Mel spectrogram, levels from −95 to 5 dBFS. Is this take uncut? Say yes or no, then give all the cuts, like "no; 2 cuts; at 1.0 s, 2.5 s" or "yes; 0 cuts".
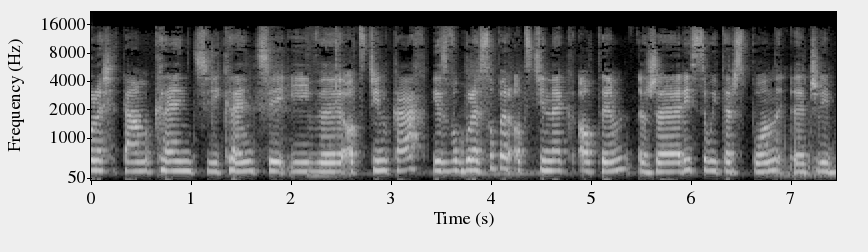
no; 2 cuts; at 2.1 s, 2.5 s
